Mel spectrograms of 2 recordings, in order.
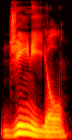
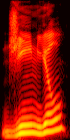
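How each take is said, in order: First: The word is said with three syllables. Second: The word is said with two syllables. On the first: "you can pronounce it with two or three syllables" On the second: "you can pronounce it with two or three syllables"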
